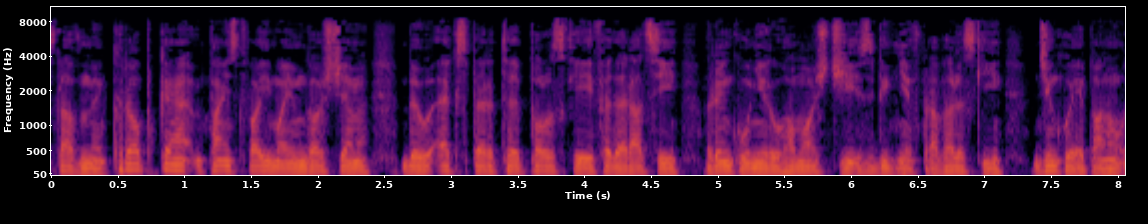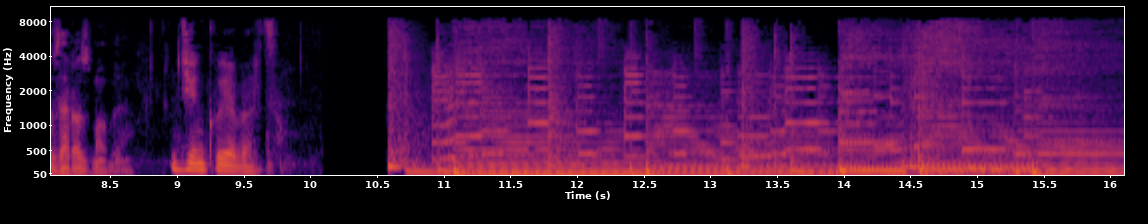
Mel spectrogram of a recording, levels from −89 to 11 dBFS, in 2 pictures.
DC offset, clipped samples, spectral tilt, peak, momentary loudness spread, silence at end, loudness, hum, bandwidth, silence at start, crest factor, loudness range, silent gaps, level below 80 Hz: under 0.1%; under 0.1%; -5.5 dB/octave; -16 dBFS; 7 LU; 0 s; -33 LUFS; none; 8.8 kHz; 0 s; 16 dB; 4 LU; 10.10-10.56 s; -42 dBFS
